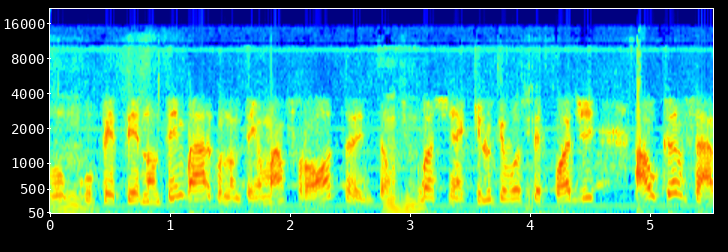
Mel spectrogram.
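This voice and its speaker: Music in the background behind a man with a fairly high voice, very wide pitch swings and a moderate pace. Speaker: professor, etymology columnist. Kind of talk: radio explanation of word origins.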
